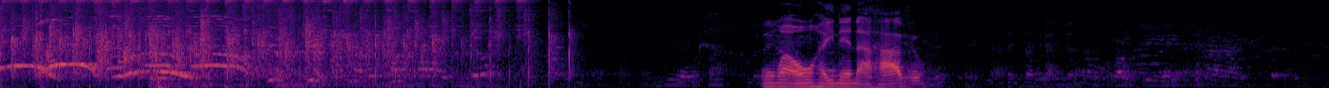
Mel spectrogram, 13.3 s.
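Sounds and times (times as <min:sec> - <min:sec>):
applause: 0:00.0 - 0:05.9
speech: 0:07.6 - 0:09.4.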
